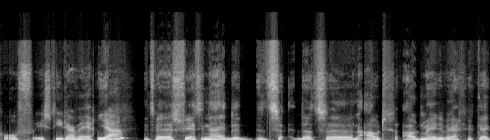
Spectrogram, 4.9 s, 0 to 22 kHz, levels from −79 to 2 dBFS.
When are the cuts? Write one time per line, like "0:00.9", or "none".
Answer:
0:00.9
